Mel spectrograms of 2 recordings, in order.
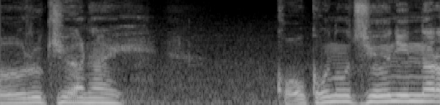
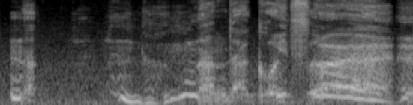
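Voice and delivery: shocked outburst; 4 dB quieter than usual. Acted. Gang member reels after losing fight.

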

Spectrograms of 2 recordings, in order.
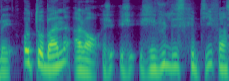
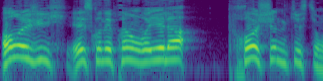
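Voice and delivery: loud call to the control room, higher; 8 semitones higher, 5 dB louder than usual. Real, not acted. Host calling loudly to the control room. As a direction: call out to the booth, pitched up.

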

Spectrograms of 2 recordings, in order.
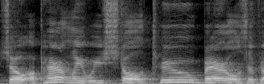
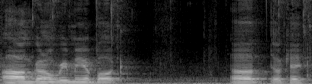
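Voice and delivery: ordinary talk, nothing marked

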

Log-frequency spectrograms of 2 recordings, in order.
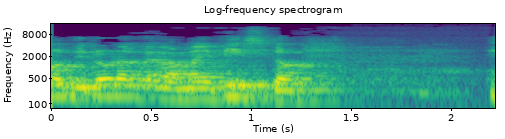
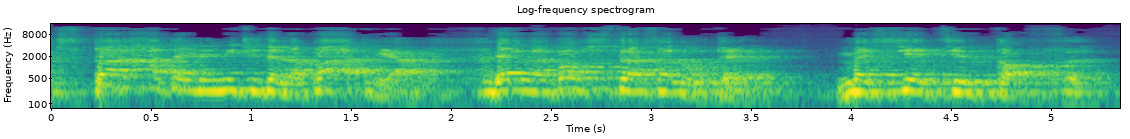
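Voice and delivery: put-on defiant drunken toast; 8 semitones higher than usual. A narrator's reading. Narrator toasting Zirkov to insult him, defiant. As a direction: lash out in a grand mock toast.

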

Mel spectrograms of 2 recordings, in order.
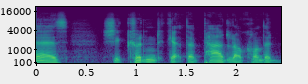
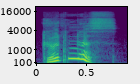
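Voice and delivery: much higher, louder startled cry; much higher startled exclamation; shocked goodness; 8 dB louder than usual. A narrator's reading. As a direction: gasp it out in shock.

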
